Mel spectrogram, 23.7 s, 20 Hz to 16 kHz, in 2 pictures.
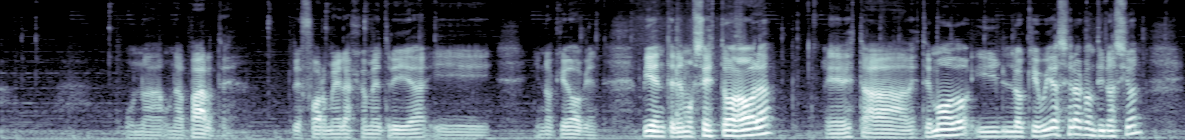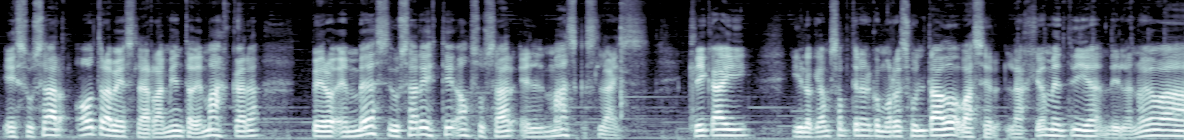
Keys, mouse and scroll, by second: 0.2 middle click, 1.0-3.9 ctrl+drag, 3.9 scroll down 3, 4.2 middle click, 4.6-5.5 scroll up 3, 5.5 scroll down 5, 5.8-8.2 middle drag, 8.2-8.6 scroll up 3, 8.6-20.8 shift+middle drag, 21.6-23.6 middle drag.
